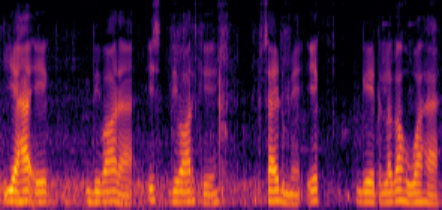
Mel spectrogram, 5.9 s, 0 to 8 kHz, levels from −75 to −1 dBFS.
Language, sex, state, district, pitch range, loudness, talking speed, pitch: Hindi, male, Uttar Pradesh, Saharanpur, 130-145 Hz, -20 LUFS, 140 wpm, 140 Hz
